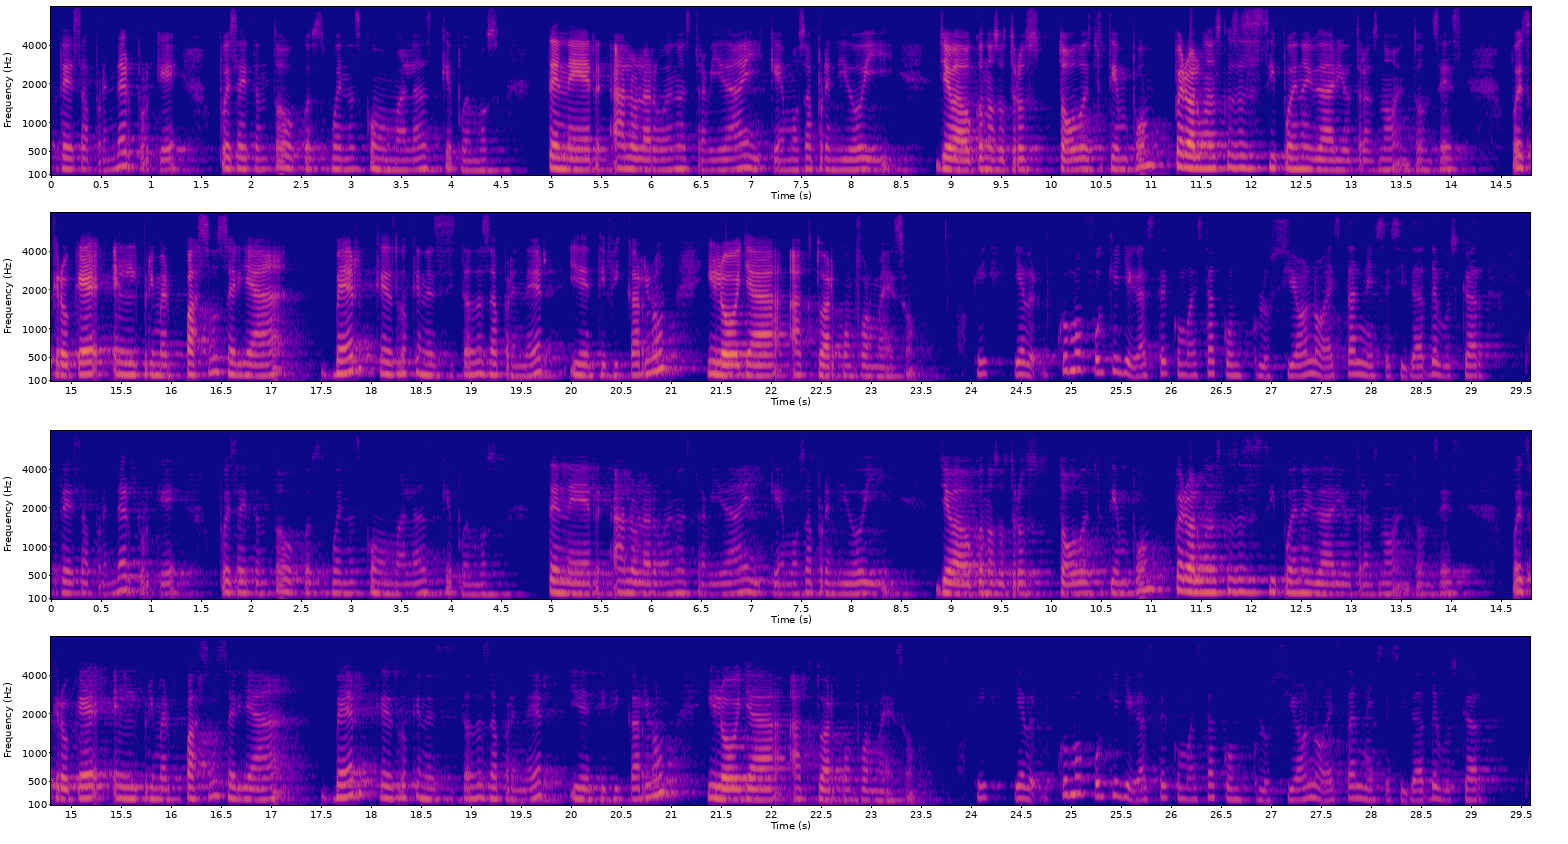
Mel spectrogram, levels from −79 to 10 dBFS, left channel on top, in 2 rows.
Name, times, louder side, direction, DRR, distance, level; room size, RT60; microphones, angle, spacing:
voice 1, 0.0-4.5 5.0-17.1 17.5-23.5, left 3 dB, 75° left, 8 dB, 2.0 m, -32 dB
voice 2, 23.9-29.3, left 2 dB, 45° left, 8 dB, 0.9 m, -38 dB
28.5 x 22.5 x 8.7 m, 0.95 s
head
